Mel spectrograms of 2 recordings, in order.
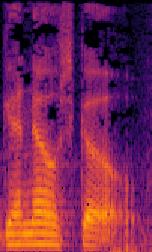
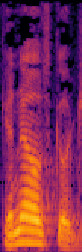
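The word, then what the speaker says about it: Gnosko (γινώσκω): And then we have the verhina plus the present active indicative of gnosko. Gnosko, G-I-N, long O-S-K, long O, gnosko.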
